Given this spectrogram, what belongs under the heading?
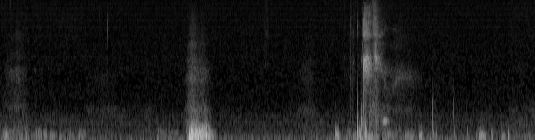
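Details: Partly held-back sneezing, which the sneezer says worsens the spray: two sharp, explosive sneezes a few seconds apart, with quiet room noise between them.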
